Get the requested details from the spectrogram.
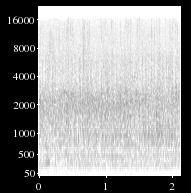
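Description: A steady wash of audience applause fills the whole stretch, many hands clapping together at an even, fairly loud level with no voices rising above it.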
